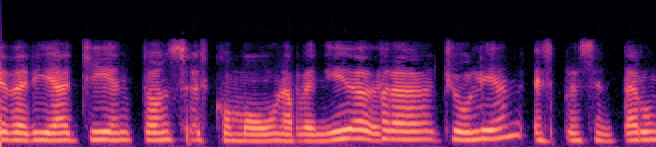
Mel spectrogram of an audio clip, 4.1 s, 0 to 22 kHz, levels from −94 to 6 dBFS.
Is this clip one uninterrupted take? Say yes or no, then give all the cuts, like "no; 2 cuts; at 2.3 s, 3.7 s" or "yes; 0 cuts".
no; 2 cuts; at 1.8 s, 2.3 s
